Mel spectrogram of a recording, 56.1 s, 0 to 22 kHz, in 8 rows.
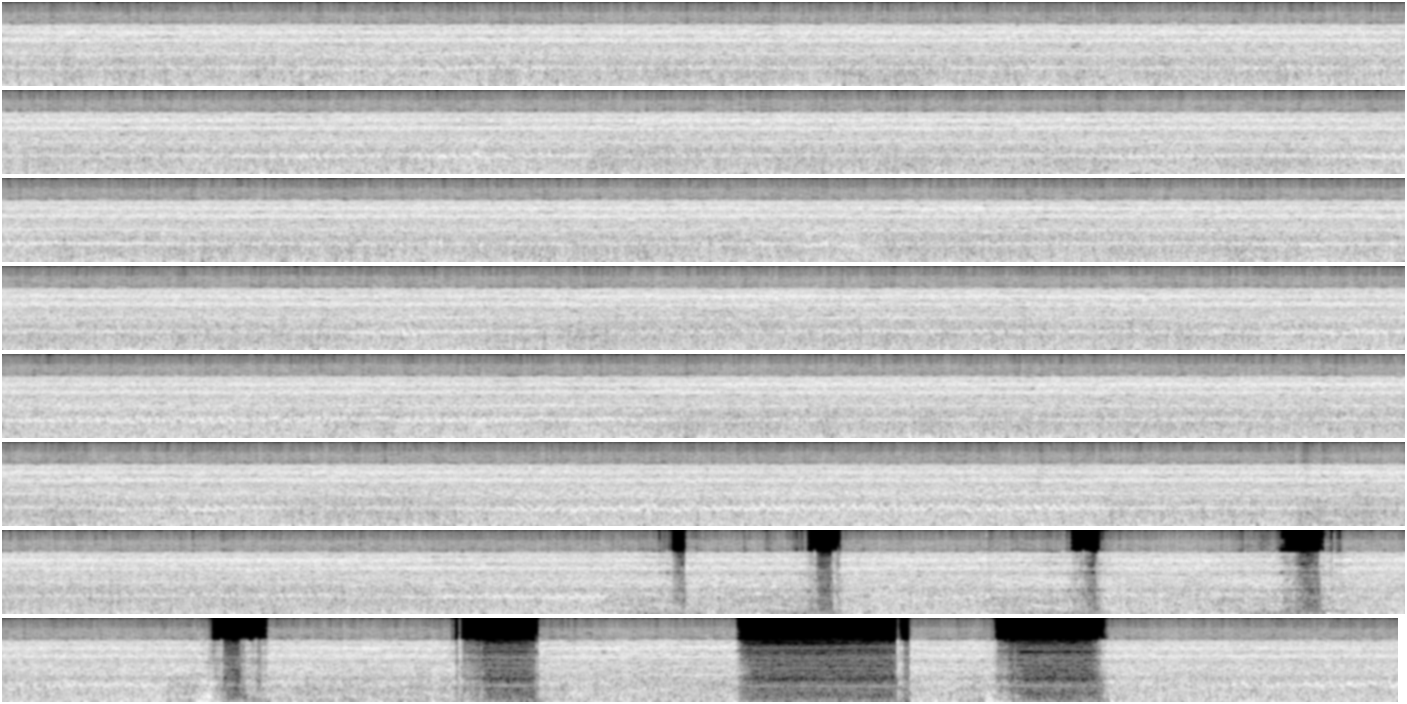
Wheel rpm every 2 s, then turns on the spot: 230, 230, 230, 230, 220, 230, 220, 230, 230, 220, 230, 230, 220, 210, 210, 220, 230, 220, 210, 210, 220, 210, 160, 90, 110, 90, 40, 110.
44-46 52-54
